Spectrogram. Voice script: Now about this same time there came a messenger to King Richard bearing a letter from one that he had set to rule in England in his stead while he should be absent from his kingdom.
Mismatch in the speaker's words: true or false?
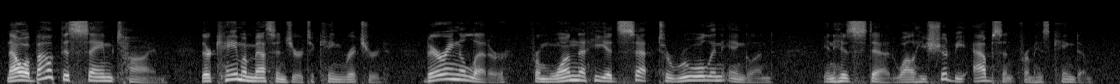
false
